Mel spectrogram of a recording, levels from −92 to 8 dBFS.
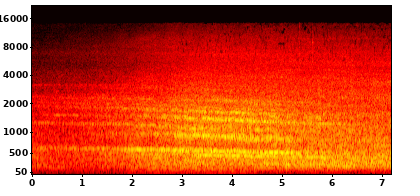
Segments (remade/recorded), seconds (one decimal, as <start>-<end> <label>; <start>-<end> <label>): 0.0-0.6 recorded; 0.6-1.7 remade; 1.7-2.4 recorded; 2.4-2.9 remade; 2.9-4.1 recorded; 4.1-6.8 remade; 6.8-7.2 recorded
